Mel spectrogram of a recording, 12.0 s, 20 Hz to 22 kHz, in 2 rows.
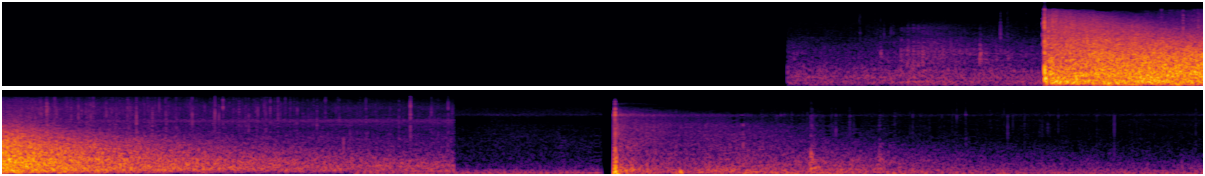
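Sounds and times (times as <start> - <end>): loud explosion blast: 5.2 - 8.3.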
